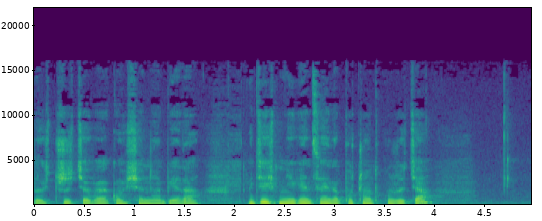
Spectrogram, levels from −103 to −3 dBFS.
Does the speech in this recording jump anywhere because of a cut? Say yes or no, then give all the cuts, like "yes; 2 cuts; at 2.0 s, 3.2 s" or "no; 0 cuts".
yes; 1 cut; at 2.1 s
